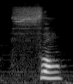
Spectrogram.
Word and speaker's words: enfants: feu et un enfant le thé à la fin est écrit en bleu donc il ne se prononcent pas donc ce monde va se lire et les enfants et les sens et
